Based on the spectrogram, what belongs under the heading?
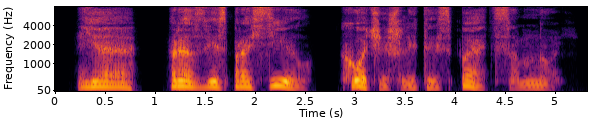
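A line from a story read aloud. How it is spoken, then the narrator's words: Grim male voice. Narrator (Russian): мрачно произнес мужчина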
